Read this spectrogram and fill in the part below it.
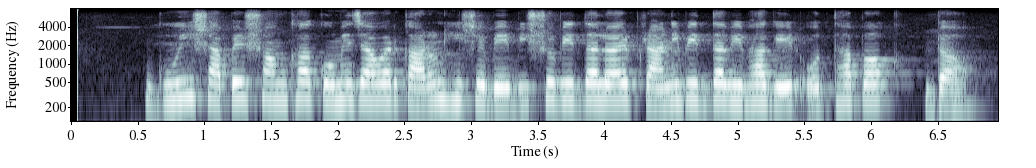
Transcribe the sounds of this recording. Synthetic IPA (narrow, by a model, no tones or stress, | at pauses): ɡujʃapeɾʃɔŋkʰakomed͡ʑaoaɾkaɾonɦiʃebebiʃːobid̪ːalɔeɾpɾanibid̪ːabibʱaɡeɾo̰d̪ʱːapok | ɖɔ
